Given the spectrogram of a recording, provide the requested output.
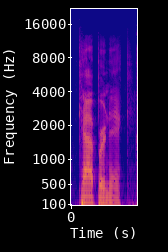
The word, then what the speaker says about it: Kaepernick: Did I say his name right? Colin Kaepernick. – Colin Kaepernick.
